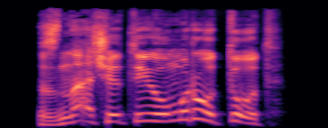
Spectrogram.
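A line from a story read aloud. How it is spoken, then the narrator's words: Shouted reply. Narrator (Russian): крикнул я в ответ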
